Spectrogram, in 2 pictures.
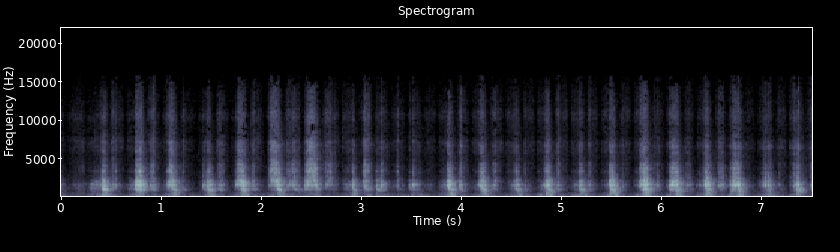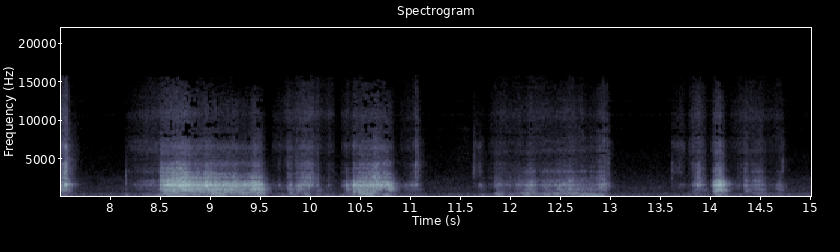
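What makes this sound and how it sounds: A wooden stylus scratches long lines along the right border of the black coating on a flat scratch art card. About eight seconds of quick, evenly paced rasping strokes give way to longer continuous scrapes with short pauses, then a few final strokes. The scratching is dry and papery, centered in the mid-to-high range.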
